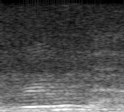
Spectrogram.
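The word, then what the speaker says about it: Roula: Rula.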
